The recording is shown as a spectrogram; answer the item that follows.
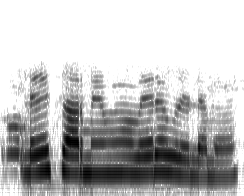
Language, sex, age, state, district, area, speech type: Telugu, female, 18-30, Andhra Pradesh, Guntur, urban, conversation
